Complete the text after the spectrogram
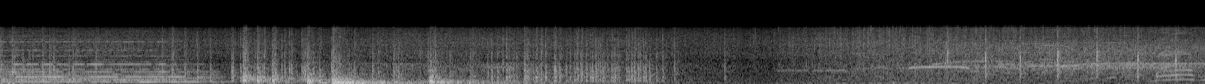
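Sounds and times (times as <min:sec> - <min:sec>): firework bang: 0:00.0 - 0:07.0
firework crackling: 0:00.0 - 0:12.0.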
